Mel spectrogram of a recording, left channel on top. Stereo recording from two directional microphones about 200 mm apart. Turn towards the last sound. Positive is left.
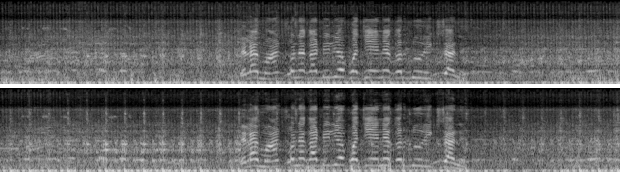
turn(degrees=-20)  # may be behind; listen again after turning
